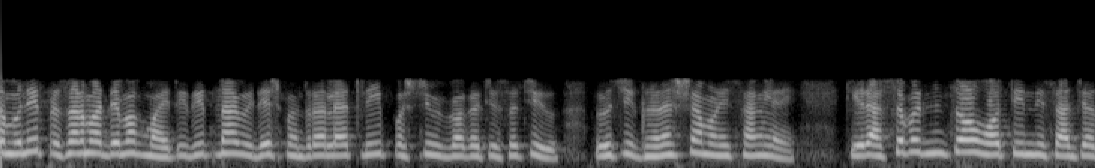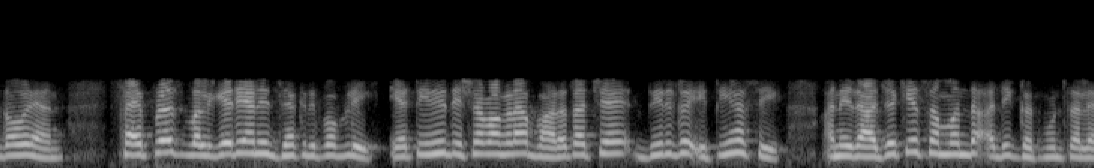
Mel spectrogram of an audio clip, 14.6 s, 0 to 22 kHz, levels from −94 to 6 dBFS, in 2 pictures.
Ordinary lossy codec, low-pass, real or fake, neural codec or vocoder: none; 3.6 kHz; fake; codec, 16 kHz, 8 kbps, FunCodec, trained on Chinese and English, 25 frames a second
